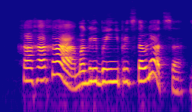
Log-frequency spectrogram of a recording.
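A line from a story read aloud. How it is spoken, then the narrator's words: Laughing. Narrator (Russian): засмеялась миссис Глинко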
